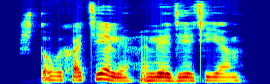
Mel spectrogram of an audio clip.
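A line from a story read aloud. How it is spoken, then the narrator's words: Dry question. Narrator (Russian): сухо спросил он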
